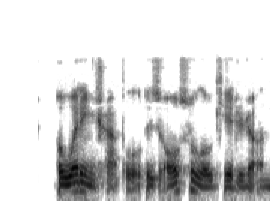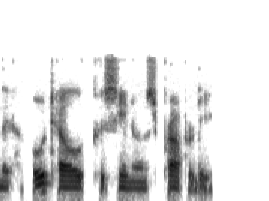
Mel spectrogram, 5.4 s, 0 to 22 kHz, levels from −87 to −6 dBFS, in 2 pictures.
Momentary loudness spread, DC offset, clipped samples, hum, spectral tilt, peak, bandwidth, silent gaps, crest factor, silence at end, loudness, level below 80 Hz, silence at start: 11 LU; under 0.1%; under 0.1%; none; -5.5 dB/octave; -2 dBFS; 8.2 kHz; 3.54-3.62 s, 4.27-4.32 s; 18 dB; 0.6 s; -19 LUFS; -58 dBFS; 0.55 s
